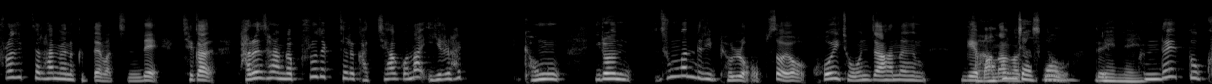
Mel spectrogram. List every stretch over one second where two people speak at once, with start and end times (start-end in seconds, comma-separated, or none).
9.7-11.5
